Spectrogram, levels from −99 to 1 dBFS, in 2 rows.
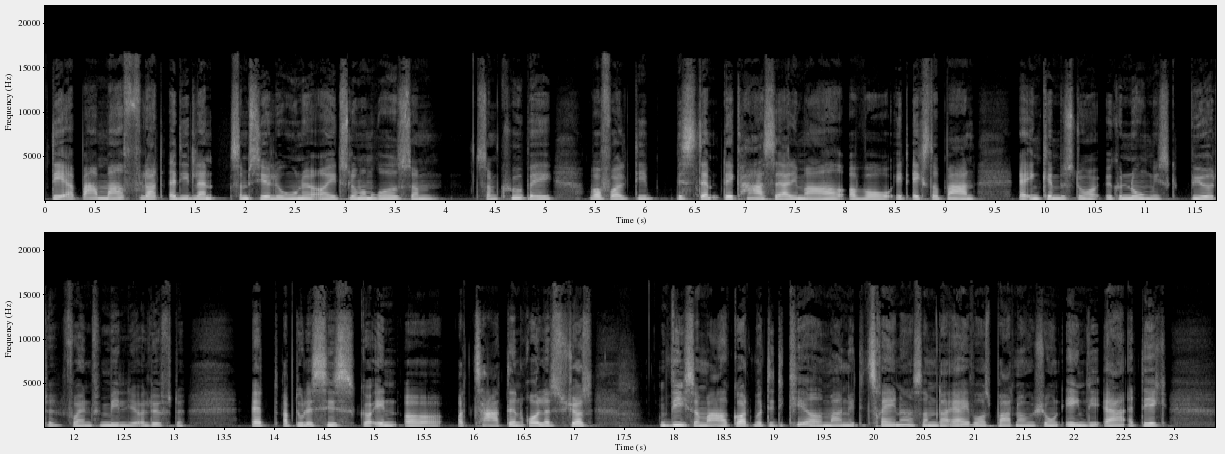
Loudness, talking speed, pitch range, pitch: -29 LUFS, 190 wpm, 200-230 Hz, 215 Hz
